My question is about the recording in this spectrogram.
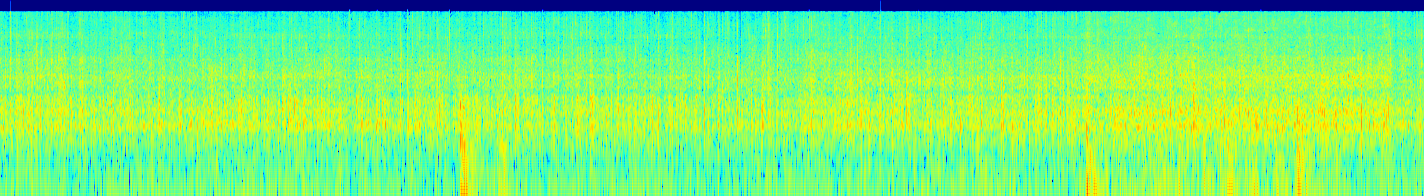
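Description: Tomato paste frying with boiled lamb and okra in a nonstick pan: a steady sizzle, with a wooden spoon stirring. Two short knocks, about four and a half and eleven seconds in.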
